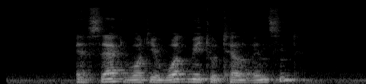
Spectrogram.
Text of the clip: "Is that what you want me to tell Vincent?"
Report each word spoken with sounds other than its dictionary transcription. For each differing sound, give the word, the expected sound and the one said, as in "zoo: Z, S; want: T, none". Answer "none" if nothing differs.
none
